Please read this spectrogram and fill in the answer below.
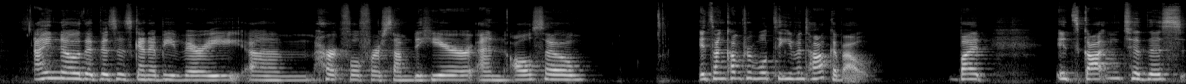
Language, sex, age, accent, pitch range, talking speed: English, female, 30-49, American, 210-250 Hz, 140 wpm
